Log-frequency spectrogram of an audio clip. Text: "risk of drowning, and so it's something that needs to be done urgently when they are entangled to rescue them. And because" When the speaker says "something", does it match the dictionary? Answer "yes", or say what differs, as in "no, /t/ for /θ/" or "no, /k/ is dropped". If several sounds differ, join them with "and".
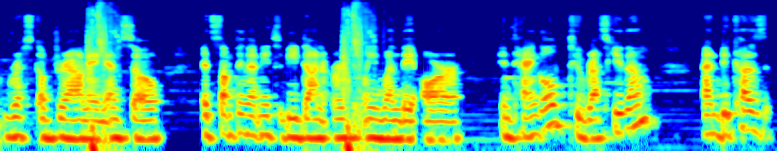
yes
